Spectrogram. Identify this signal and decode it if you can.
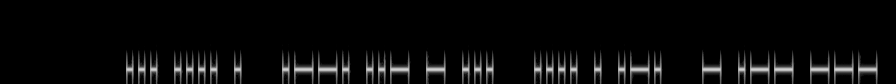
Morse code, heard as a keyed tone, about 20 wpm, 700 Hz. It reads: SHE PUTS HER TWO
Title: Easy Phrases 20wpm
